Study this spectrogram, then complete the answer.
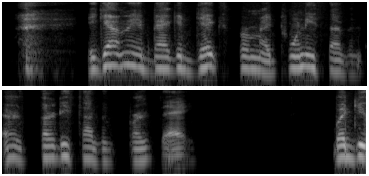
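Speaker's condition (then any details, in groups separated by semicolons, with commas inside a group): Brain injury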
